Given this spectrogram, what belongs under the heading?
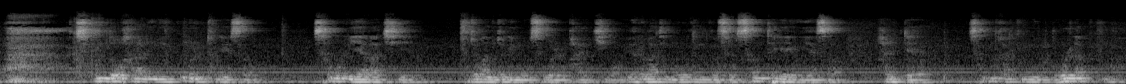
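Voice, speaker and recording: A middle-aged man preaching a fervent revival sermon as a pastor, moving between loud exhortation and quiet personal testimony. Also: lowish voice, normal speed. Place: prayer retreat hall. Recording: echoey hall from far off, faint hum.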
